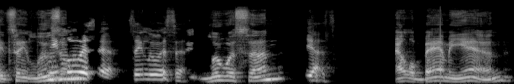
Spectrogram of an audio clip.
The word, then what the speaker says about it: St. Louisan: St. Louisan?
